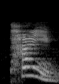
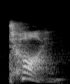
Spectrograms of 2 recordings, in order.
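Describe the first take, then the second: First: The t is a Korean-style ㅌ sound. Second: The t is a strongly aspirated English t. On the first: The speaker calls it wrong. "이게 아니라" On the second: The speaker calls it right. "이렇게 소리가 나셔야겠죠?"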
